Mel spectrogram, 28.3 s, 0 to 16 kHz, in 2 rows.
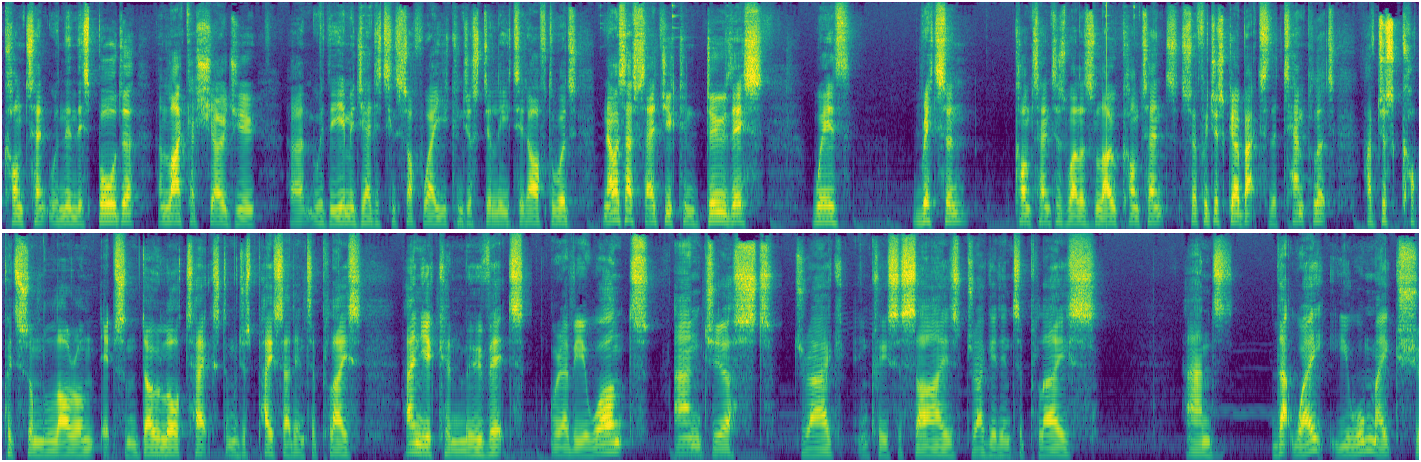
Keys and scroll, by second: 16.6 super+v.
